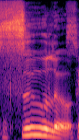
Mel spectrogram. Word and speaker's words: Sulu: I know, last time, remember, I called him Zulu. – Wow, okay. – I know, and you put in my place, I know. So now I know how to pronounce his name. It's Sulu.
